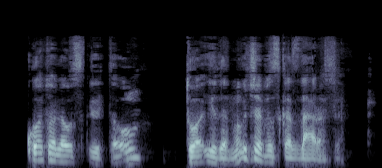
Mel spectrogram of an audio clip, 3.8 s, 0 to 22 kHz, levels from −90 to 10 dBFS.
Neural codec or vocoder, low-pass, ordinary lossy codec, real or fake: none; 9.9 kHz; AAC, 32 kbps; real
